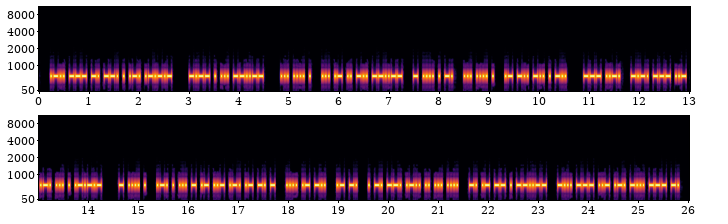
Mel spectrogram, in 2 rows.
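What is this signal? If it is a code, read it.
Morse code, heard as a keyed tone, about 38 wpm, 600 Hz. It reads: LONGER. YES, SHE SAID, THEN SHE ADDED OF COURSE. THE RESTAURANT HAD AN ENGLISH NAME, BOURBON
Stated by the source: Morse code practice at 38 WPM, sending Ken Follett's novel Never in English, from CW med Gnister.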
